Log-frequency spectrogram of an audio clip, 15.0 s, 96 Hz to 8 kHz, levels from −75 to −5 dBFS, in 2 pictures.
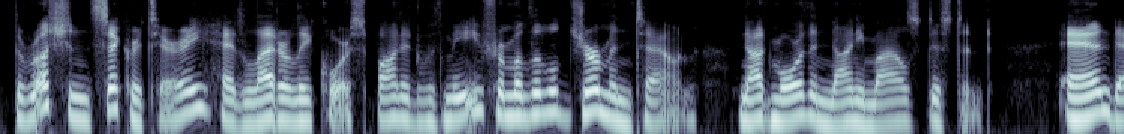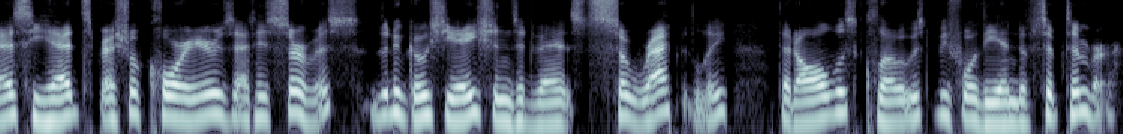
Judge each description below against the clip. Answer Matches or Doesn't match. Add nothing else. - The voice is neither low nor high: Matches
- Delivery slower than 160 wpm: Doesn't match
